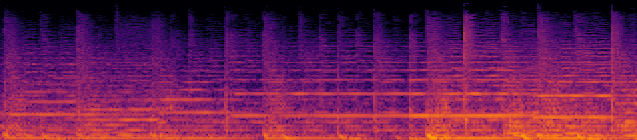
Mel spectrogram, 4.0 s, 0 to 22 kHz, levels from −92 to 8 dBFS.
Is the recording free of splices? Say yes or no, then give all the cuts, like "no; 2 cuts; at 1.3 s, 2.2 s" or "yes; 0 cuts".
no; 1 cut; at 2.5 s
